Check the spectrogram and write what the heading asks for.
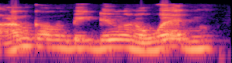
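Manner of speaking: imitating a friendly Tennessee guy; Tennessee accent. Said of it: "This is my best Tennessee accent".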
